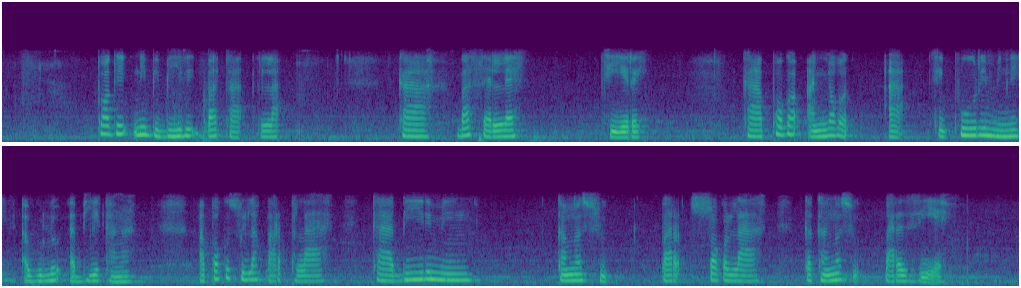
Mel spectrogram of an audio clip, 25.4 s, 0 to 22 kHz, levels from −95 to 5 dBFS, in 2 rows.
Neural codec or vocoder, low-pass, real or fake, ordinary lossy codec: none; 5.4 kHz; real; Opus, 16 kbps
